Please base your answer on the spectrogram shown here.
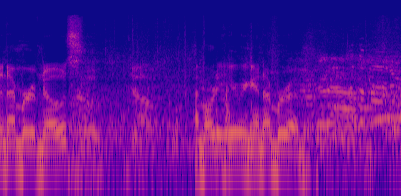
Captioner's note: speaking French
